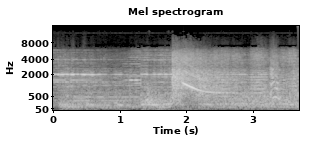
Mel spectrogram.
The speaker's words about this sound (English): Apaches appear on the ridge of a canyon. Lane rides slowly below them with his spare horse in tow. Sam walks with him. An Apache points a rifle at him and fires.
